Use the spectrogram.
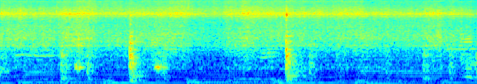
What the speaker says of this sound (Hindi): देखिए फ्रेंड, वेजिटेबल हमारा अच्छे से फ्राई हो गए हैं।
